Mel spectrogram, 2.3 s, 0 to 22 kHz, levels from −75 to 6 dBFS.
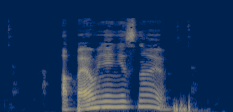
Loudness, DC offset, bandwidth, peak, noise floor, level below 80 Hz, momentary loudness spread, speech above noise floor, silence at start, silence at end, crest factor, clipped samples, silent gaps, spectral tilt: -24 LUFS; under 0.1%; 11.5 kHz; -4 dBFS; -59 dBFS; -44 dBFS; 14 LU; 36 dB; 0.6 s; 0.4 s; 22 dB; under 0.1%; none; -4 dB/octave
